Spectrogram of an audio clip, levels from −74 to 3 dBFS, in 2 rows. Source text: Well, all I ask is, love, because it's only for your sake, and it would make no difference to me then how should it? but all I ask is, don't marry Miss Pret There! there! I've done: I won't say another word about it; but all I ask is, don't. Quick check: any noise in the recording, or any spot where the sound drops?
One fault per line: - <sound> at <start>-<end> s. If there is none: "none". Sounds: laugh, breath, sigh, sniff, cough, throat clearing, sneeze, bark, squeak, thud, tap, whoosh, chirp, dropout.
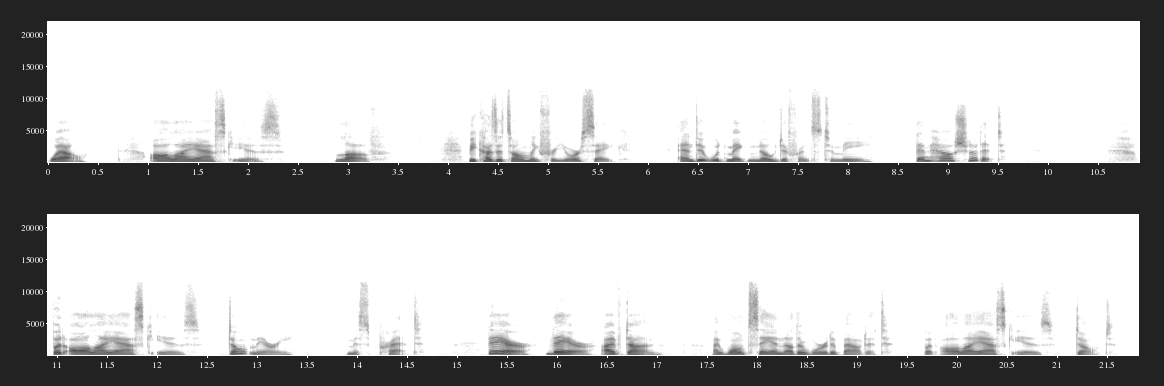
none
